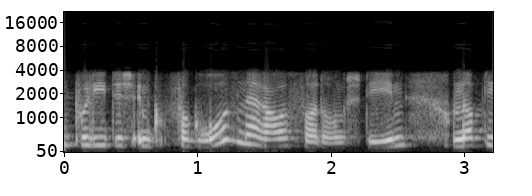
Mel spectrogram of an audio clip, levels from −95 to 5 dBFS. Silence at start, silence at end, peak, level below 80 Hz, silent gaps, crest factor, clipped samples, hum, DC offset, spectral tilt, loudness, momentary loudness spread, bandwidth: 0 s; 0 s; -4 dBFS; -78 dBFS; none; 18 dB; under 0.1%; none; under 0.1%; -7 dB/octave; -23 LUFS; 5 LU; 4 kHz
